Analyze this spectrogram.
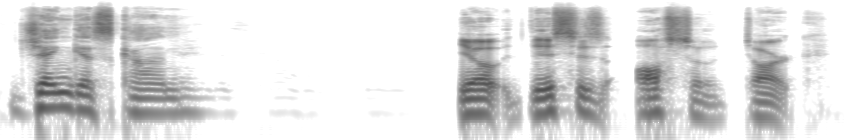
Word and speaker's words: Genghis Khan: you know funny enough people say his name incorrectly it's Genghis Khan yo this is also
